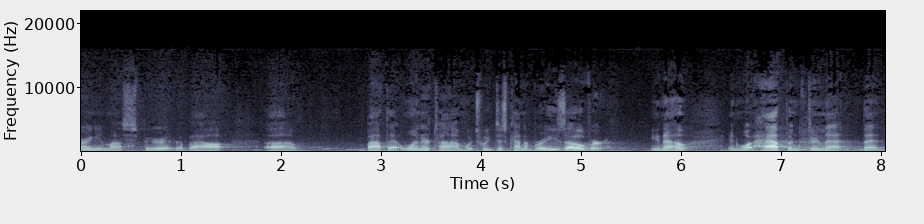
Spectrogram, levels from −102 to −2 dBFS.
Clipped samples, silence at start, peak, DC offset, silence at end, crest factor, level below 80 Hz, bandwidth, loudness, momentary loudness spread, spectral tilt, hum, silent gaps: under 0.1%; 0 s; -4 dBFS; under 0.1%; 0 s; 24 dB; -48 dBFS; 13.5 kHz; -26 LUFS; 15 LU; -6 dB/octave; none; none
